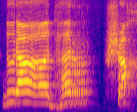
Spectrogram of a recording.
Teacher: दुराधर्षः ध महाप्राण, दुराधर्षः, ख जैसा प्रश्वास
